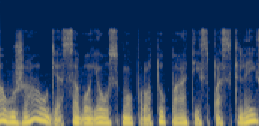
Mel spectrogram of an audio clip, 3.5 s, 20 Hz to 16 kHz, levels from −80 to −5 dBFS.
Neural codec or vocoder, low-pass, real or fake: codec, 16 kHz, 4 kbps, FunCodec, trained on Chinese and English, 50 frames a second; 7.2 kHz; fake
